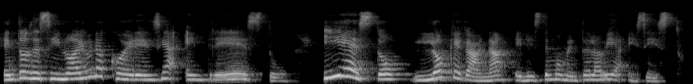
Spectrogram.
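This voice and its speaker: Lively woman in an echoey room. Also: a little high, normal speed. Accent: Colombian Spanish. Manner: lively, acts out quoted voices. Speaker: parenting workshop speaker. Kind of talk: talk to parents.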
